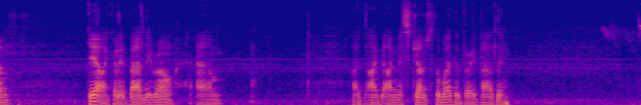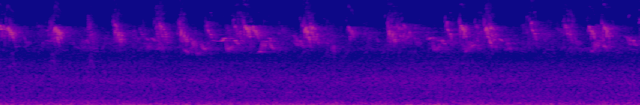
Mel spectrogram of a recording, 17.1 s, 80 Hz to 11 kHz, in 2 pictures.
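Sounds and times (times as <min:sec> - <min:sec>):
faint background noise: 0:00.0 - 0:17.0
small songbirds chirping: 0:07.9 - 0:17.0.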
